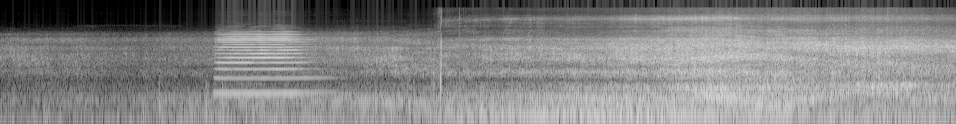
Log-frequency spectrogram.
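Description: Hitachi diesel-electric locomotive hauling a container freight train. It sounds one long horn blast about four seconds in, then its engine rumble and the wheels on the rails grow louder as it approaches and passes. The container wagons then roll by.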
